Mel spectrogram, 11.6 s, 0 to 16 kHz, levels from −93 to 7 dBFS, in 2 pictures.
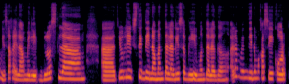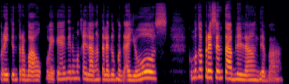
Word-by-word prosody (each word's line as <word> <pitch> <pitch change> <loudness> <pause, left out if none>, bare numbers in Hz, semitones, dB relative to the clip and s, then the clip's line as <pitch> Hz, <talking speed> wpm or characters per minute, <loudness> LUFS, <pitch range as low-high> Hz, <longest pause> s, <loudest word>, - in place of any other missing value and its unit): minsan 205 -1 -8
kailangan 200 -1 -4
may 200 -1 -4
lip 195 - -14
gloss 225 +7 -5
lang 240 -2 0 0.4
at 190 0 -1
yung 290 +2 -7
lipstick. 315 +1 -4
'Di 265 - 0
naman 235 0 0
talaga 235 -2 -3
yung 240 - -6
sabihin 220 -4 -2
mong 210 +1 -7
talagang 195 -2 -4
alam 350 - -8
mo - - -13
yun, 285 - -7
hindi 270 -1 -6
naman 275 0 -8
kasi 255 -1 -5
corporate 220 -1 -1
yung 215 - 0
trabaho 195 -2 0
ko, - - -9
eh, 120 - -4
kaya 235 0 -3
hindi 270 +2 -6
naman 270 -1 -7
kailangan 215 -4 0
talagang 210 0 0
mag-ayos. 215 +7 +4 0.4
Kumbaga 315 +3 -1
presentable 280 -7 +6
lang, 200 -1 0
di 185 - +1
ba? 190 +6 -12
225 Hz, 195 wpm, -22 LUFS, 205-260 Hz, 0.4 s, presentable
